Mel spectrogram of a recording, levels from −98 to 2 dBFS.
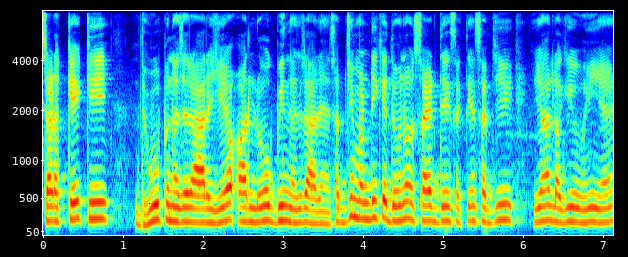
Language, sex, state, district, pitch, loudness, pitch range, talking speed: Hindi, male, Bihar, Kishanganj, 195 Hz, -16 LUFS, 185-210 Hz, 220 wpm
